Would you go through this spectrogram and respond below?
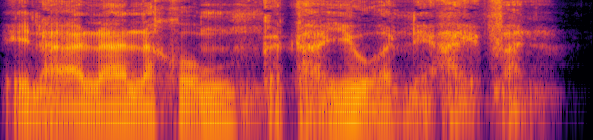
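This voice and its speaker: A man's voice: a bass voice, fairly even intonation, takes it slowly, sharp tone, slightly rough, full character voice. A man playing an affectionate, ailing older father in a Filipino radio drama, with a Filipino accent. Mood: wistful, heavy-hearted.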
